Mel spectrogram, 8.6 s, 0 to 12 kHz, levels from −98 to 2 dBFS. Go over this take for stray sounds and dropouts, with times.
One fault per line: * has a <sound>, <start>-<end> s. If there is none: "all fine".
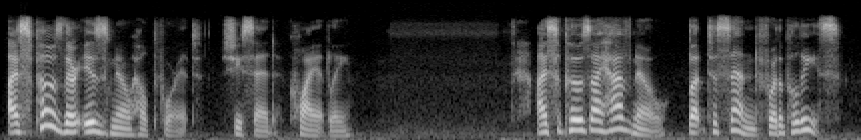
all fine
